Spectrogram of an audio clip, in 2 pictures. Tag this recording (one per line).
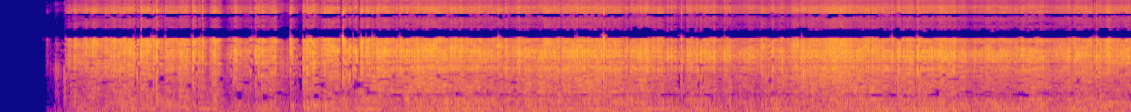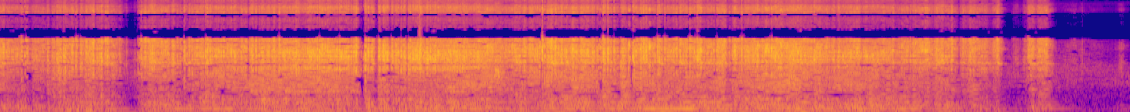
grinding
scrape
plastic-tube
